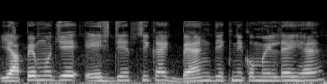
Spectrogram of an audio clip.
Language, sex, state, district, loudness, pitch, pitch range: Hindi, male, Bihar, Saharsa, -18 LUFS, 180 Hz, 170-195 Hz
